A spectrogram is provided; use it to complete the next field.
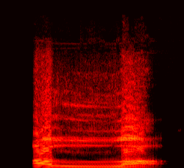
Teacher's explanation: അല്ലാ എന്ന് പറയുമ്പോൾ നാവിന്റെ മധ്യഭാഗം ഒന്ന് ഉയർന്ന് കിടക്കും. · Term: തഫ്ഹീം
